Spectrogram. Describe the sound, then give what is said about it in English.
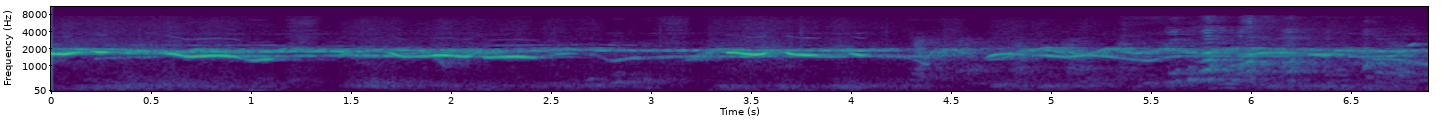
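A person whistles a continuous, wavering melody for several seconds, the tone sliding up and down over a soft background of murmuring and light laughter. “Let's whistle over”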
